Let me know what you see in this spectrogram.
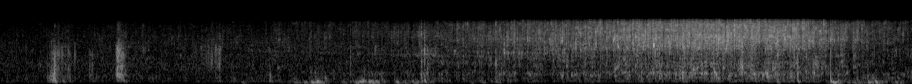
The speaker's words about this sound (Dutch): Dat klinkt toch als muziek in je oren? Een mooi kraantje. Kijk, dat is, dat is wat we willen.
